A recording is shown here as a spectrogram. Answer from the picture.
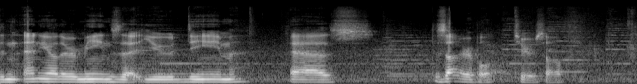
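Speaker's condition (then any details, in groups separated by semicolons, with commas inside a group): No condition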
